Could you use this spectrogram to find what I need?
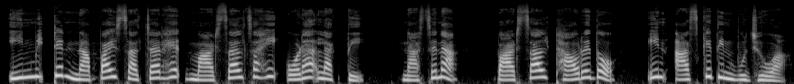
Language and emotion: Santali, fearful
